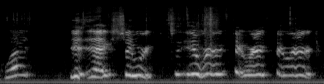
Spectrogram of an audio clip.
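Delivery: high, delighted disbelief; can't believe it worked, bubbling over; excited. Retold or imitated. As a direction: pitch leaps up with each worked. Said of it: "I was like".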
